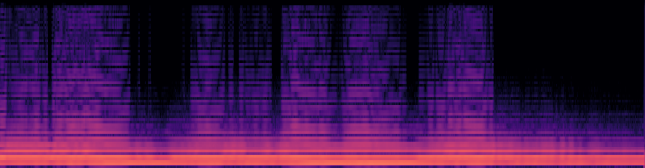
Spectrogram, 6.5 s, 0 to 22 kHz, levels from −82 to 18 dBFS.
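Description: Hard clipping runs through the whole clip. The signal arrives about 4 dB hotter than one stage can pass, so peaks are sliced flat. Roughly 7 percent of samples hit that ceiling. The flattened tops add high harmonics, heard as crackle on the peaks.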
